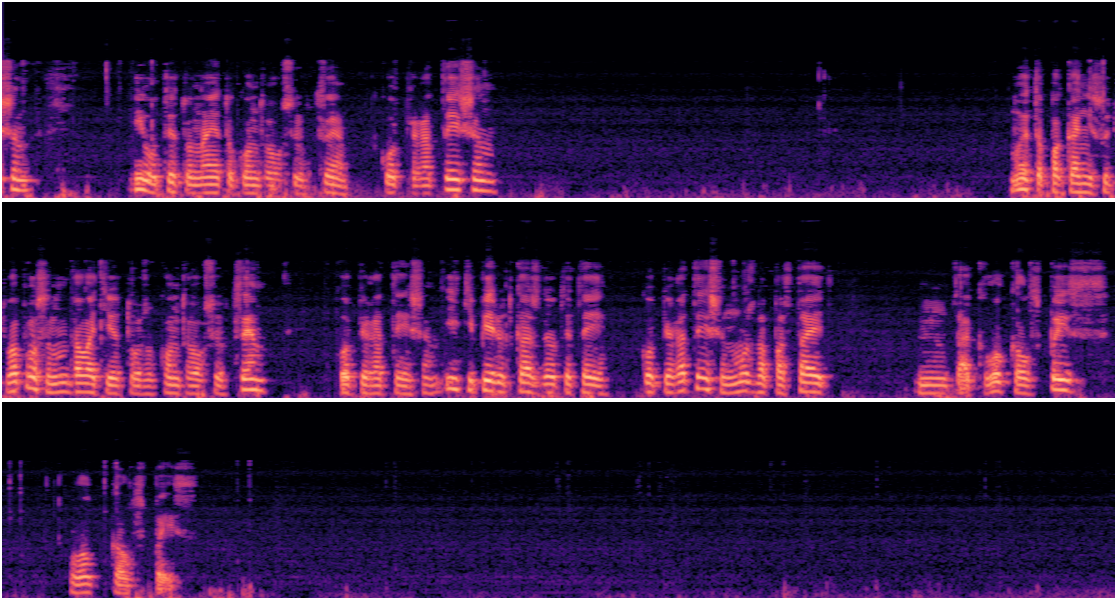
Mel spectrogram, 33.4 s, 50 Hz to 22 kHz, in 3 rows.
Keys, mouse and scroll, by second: 0.1 click, 1.1 shift+click, 3.1 ctrl+shift+c, 10.9 click, 11.8 shift+click, 13.5 ctrl+shift+c, 15.7 click, 18.4 click, 22.3 click, 24.5 click.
